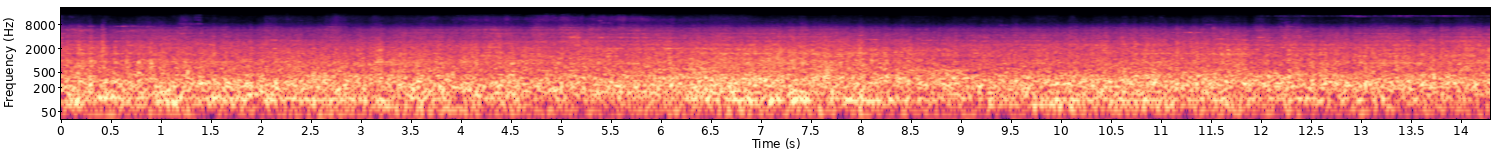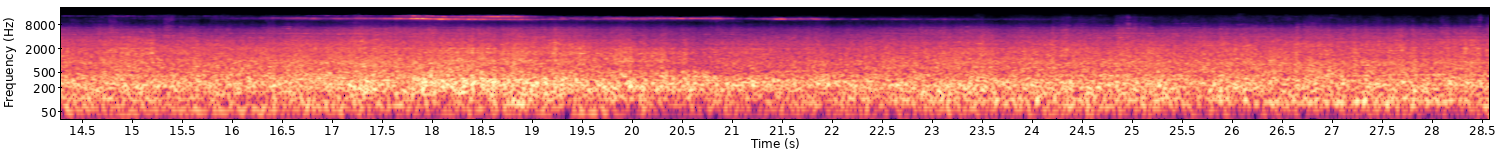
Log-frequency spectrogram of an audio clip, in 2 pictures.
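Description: Double-stack intermodal container train rolling past: steady rumble and clatter of the well cars' wheels on the rails. A faint high wheel squeal comes and goes through the middle.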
